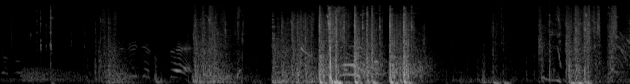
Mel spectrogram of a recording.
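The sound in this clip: Machine-gun fire rattles through the video game Call of Duty: Modern Warfare 3 in dense, rapid bursts. Loud clusters of shots are broken by short pauses, with a heavy, sustained barrage in the middle.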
